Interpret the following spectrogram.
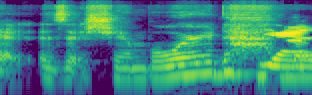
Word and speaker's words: Chambord: Is it Chambord?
